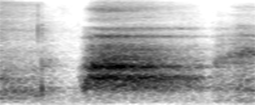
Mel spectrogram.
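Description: A single deep, breathy exhalation during a standing ballet strengthening workout follows a brief inhale, close and fairly loud before trailing off.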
